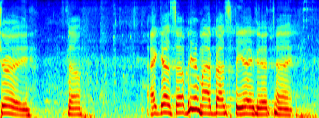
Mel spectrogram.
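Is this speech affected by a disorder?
Yes: ALS; onset left hand and arm.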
